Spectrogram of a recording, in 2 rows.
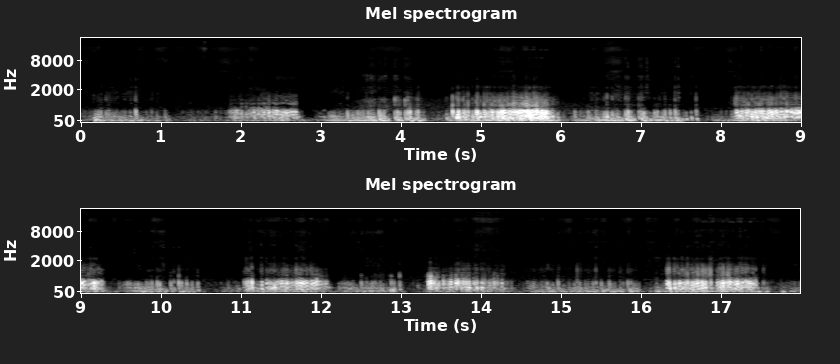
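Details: Cat snoring with its eyes open: regular rumbling snores about every 2.5 seconds, purr-like vibration on each breath; normal snoring.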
